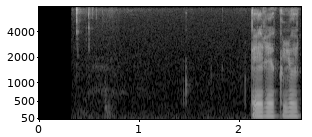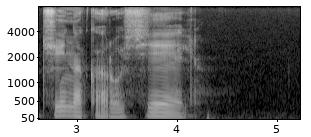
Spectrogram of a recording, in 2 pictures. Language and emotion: Russian, sad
